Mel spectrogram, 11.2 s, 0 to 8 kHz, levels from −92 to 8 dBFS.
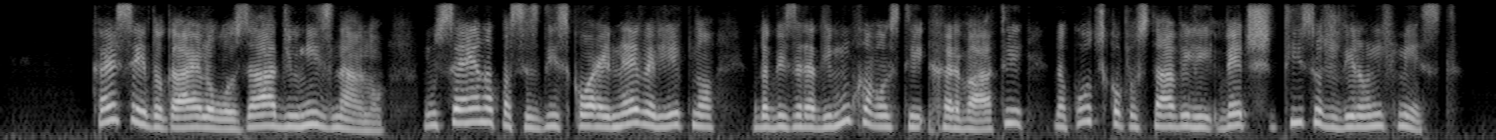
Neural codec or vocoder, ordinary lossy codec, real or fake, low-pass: codec, 16 kHz, 2 kbps, FreqCodec, smaller model; none; fake; 7.2 kHz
